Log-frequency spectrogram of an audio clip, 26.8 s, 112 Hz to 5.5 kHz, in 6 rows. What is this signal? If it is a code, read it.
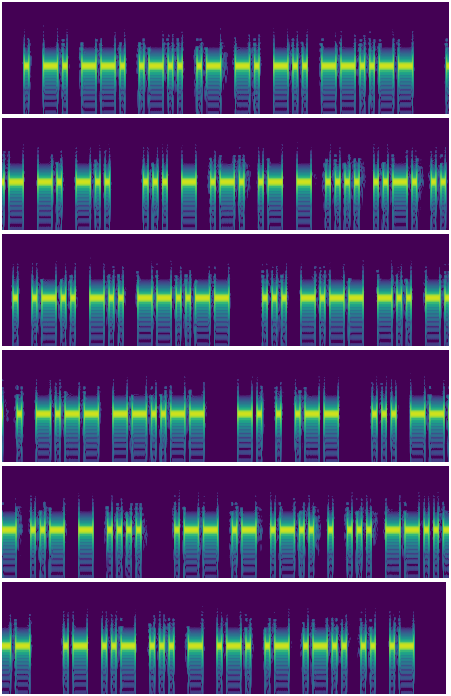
Morse code, heard as a keyed tone, about 25 wpm, 600 Hz. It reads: ENGLAND, AND STRATHFIELD, SYDNEY, NEW SOUTH WALES, AUSTRALIA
